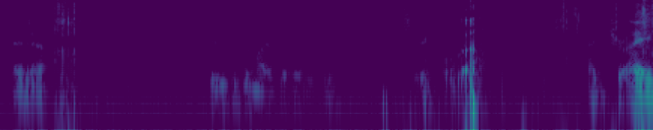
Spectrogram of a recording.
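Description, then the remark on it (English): Crunchy munching in a few sharp, irregular bursts of chewing, with quiet pauses between and a faint voice murmuring briefly in the middle over a low steady hum. “That was the most like you just munch into it.”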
